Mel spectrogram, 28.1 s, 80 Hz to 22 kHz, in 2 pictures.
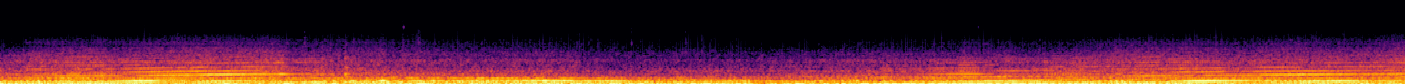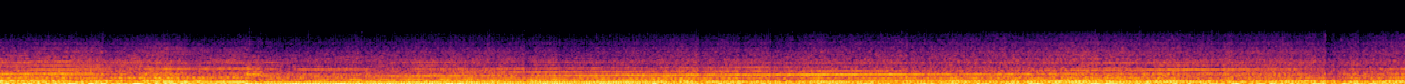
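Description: Mercedes A45 AMG's turbocharged four-cylinder engine, heard from inside the cabin, pulling hard under full throttle. Its pitch rises steadily through each gear, with upshifts breaking the rise, the last about sixteen seconds in, followed by a long climb to the end. A steady road and wind rumble runs underneath.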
